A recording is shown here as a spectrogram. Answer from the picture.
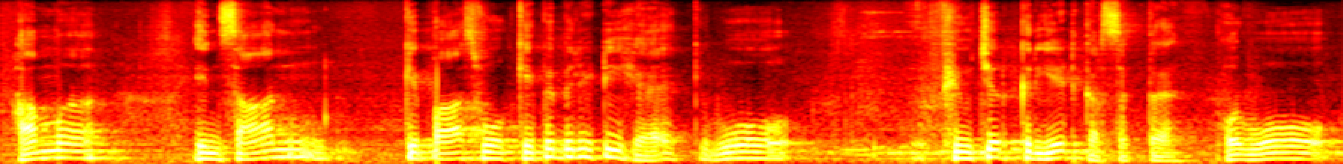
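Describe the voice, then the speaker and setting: Recorded with audible room echo and noticeable background noise, a man speaks at a medium pitch with ordinary pitch variation. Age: 60s. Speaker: lecturer. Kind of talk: lecture. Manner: code-switching Urdu and English.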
